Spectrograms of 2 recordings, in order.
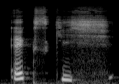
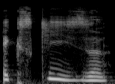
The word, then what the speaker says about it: exquis: Exquis, au féminin ça devient exquise, ici c’est exquis, vous ne prononcez pas la dernière consonne, il n'y a pas de lettre « e », c'est au masculin, donc on dit exquis.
